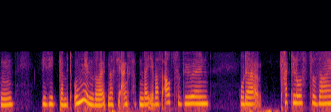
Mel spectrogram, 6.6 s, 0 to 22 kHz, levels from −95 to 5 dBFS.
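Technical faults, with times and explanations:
Throughout: GSM full-rate codec. The speech has a plainly audible buzzy, gravelly roughness, and nothing above 3.8 kHz. The vocal tract is modelled and excited with sparse regular pulses, which discards fine detail. The sound fits a 13 kbps GSM full-rate coder.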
